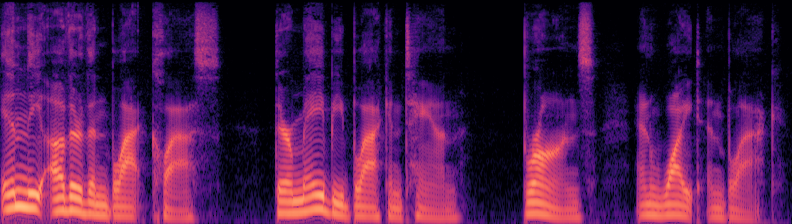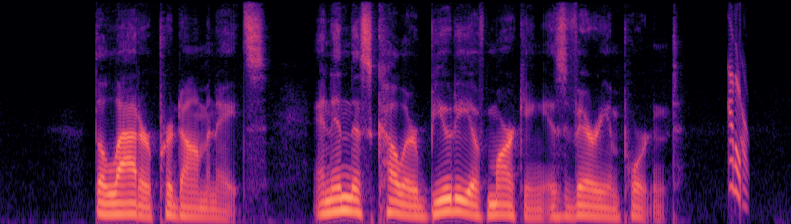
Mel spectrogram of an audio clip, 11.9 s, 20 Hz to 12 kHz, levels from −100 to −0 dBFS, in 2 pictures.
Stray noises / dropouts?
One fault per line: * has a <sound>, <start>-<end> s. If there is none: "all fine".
* has a chirp, 11.4-11.6 s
